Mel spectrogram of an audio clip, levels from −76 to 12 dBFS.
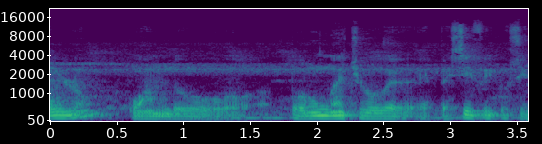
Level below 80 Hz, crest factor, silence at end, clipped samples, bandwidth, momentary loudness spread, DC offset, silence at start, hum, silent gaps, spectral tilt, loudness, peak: -56 dBFS; 16 dB; 0 s; under 0.1%; 13.5 kHz; 11 LU; under 0.1%; 0 s; none; none; -6.5 dB/octave; -24 LUFS; -6 dBFS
